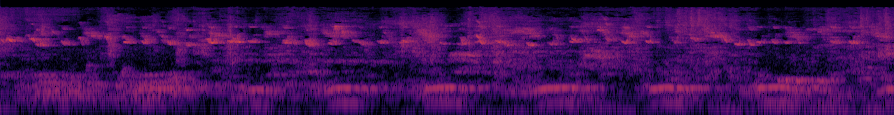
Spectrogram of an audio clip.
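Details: Low rolling coos from Racing Homer pigeons kept at a big farm in Thoothukudi, Tamil Nadu, India, swelling in regular bouts about every one to two seconds over a steady bed of high twittering from other birds.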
